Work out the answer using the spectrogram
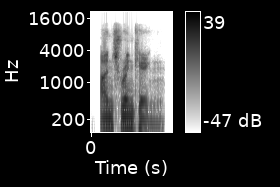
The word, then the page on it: unshrinking: British English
